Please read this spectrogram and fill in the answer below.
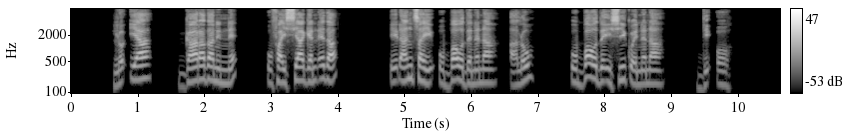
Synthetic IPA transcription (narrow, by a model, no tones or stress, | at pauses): lɔʔːɪjaː | ɡaːɾɐd̪ɐnɪnːɛ | ʊfɐjsːɪjaːɡɛnʔɛd̪ɐ | ɪɗɐnt͡sːɐjʊbːɐwɔd̪ɛnɛnɐ | ɐlɔ | ʊbːɐwɔd̪ɛɪsiːkʼɔjnɛnɐ | d̪ɪʔɔ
